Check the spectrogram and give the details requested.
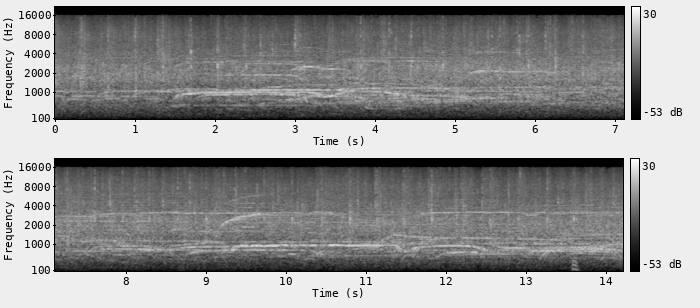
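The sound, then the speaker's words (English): A large concert crowd applauds steadily throughout for a solo performer playing guitar, a dense continuous wash of clapping with scattered whoops and cheers rising above it, sustained at a fairly even, loud level. “This crowd loves him for good reason.”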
